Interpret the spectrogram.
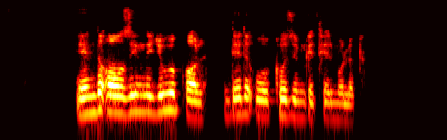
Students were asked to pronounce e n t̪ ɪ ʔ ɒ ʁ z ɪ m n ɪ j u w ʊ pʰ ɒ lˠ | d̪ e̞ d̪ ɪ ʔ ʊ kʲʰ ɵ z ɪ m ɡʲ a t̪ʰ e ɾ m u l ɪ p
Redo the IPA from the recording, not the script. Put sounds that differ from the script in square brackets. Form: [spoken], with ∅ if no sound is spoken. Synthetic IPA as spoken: e n [d̪] ɪ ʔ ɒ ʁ z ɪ [ŋ] n ɪ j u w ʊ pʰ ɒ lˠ | d̪ e̞ d̪ ɪ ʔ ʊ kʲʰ ɵ z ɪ m ɡʲ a t̪ʰ e ɾ m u l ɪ p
